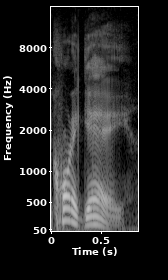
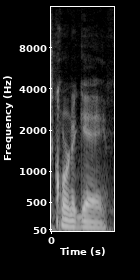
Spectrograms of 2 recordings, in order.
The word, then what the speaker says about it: Kornegay: back Michael Kornegay there's the corny gay I think it's corny gay I mean it's spelled corny gay yeah alright what you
